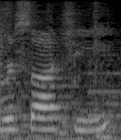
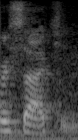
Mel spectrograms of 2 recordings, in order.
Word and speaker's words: Versace: You're not Versace. You're Versace. You have $350 gold remaining in the wedding budget.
